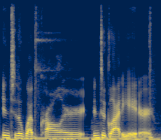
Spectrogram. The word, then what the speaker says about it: GLADIATOR: Gladiator, is that how you pronounce it? – Yes.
